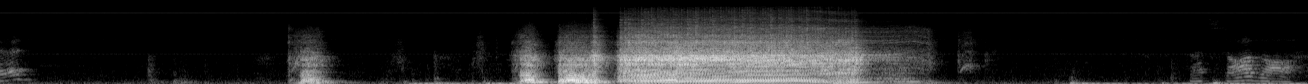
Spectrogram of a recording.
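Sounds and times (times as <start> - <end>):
power tool driving screw: 2.9 - 3.4, 5.1 - 9.8.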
